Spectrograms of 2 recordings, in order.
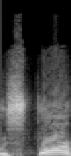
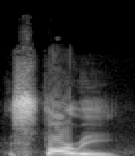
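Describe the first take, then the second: First: "store" ending on r; silent final E. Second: "story" with a clear ee ending; voiced final Y. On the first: Teacher contrasting two words, silent E in "store". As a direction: stop "store" on the r. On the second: Teacher showing what the vowel changes, clear ee in "story". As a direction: sound a full ee at the end of "story". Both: Shown as a demonstration. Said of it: "senão vira Y".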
